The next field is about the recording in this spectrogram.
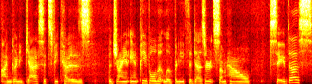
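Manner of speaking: ordinary talk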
